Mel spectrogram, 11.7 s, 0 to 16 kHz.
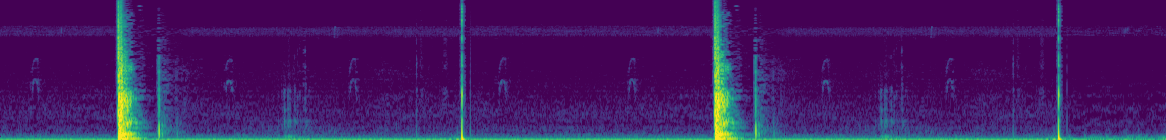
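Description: Barnett Recruit crossbow firing twice, about six seconds apart. Each shot is a loud, sharp crack of the string released, followed a fraction of a second later by a smaller smack of the bolt striking the target 25 yards away. A single short sharp click comes a few seconds after each shot.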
